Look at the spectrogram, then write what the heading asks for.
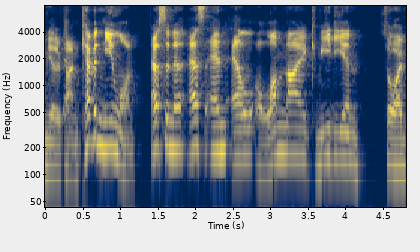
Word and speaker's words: Kevin Nealon: from and Kevin Nealon sorry I pronounced his name wrong the other time Kevin Nealon SNL alumni comedian so I'm sure a lot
